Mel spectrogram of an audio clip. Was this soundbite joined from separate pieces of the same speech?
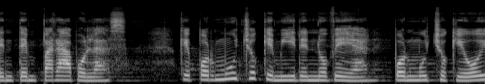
yes; 2 cuts; at 1.8 s, 3.9 s

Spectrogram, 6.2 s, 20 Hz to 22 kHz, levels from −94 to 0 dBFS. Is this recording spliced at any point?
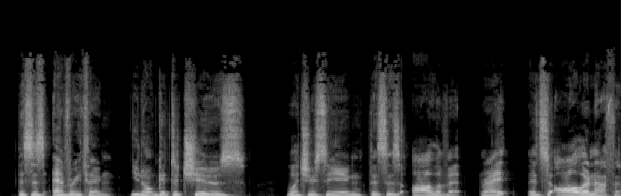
no; 0 cuts

